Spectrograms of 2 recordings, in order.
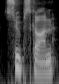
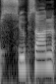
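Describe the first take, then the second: First: The middle consonants are an s-c cluster. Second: The middle consonant is a single s sound. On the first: "it's pronounced as an S C" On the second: "that weird C is pronounced like an S"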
